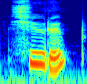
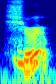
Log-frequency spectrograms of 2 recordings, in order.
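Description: First: The word has a Korean-style pronunciation. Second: The word has an American-style pronunciation. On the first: "the Korean pronunciation is shroop" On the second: "I like sort of doing it American or North American spin to it"

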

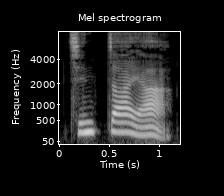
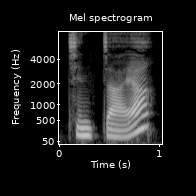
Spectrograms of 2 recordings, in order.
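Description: First: The voice falls at the end. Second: The voice rises at the end.

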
